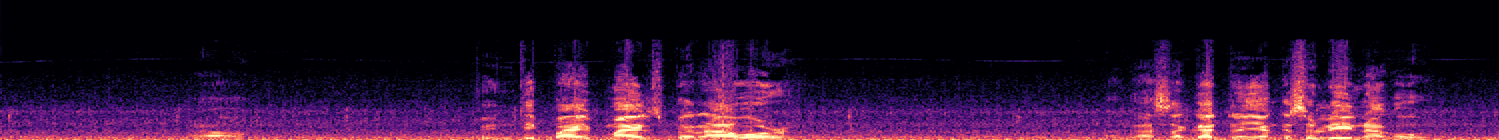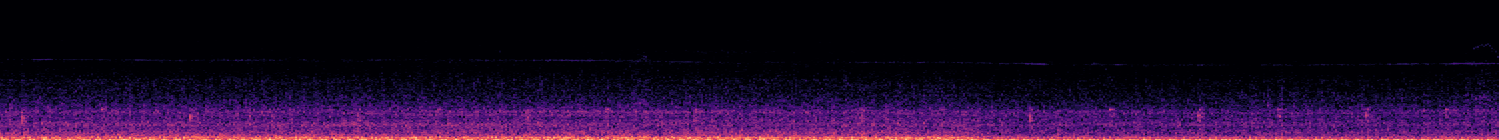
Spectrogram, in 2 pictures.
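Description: A truck's diesel engine drones steadily while driving.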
